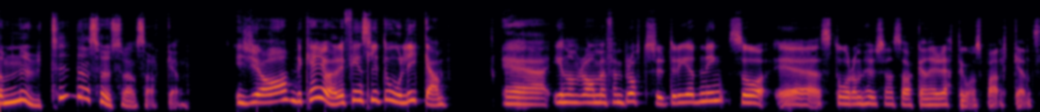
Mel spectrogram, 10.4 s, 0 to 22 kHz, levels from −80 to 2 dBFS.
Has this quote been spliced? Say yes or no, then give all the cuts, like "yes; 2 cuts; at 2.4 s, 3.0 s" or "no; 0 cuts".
no; 0 cuts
